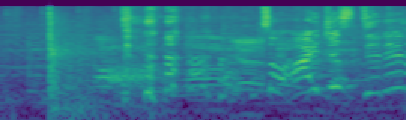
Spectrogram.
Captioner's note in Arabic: كرة ترتطم بأرضية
